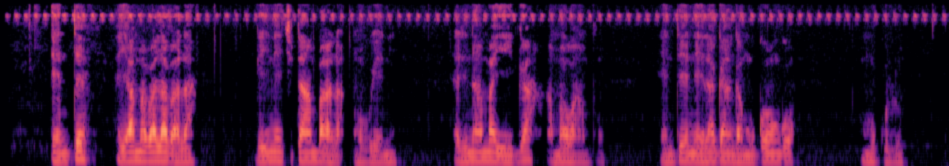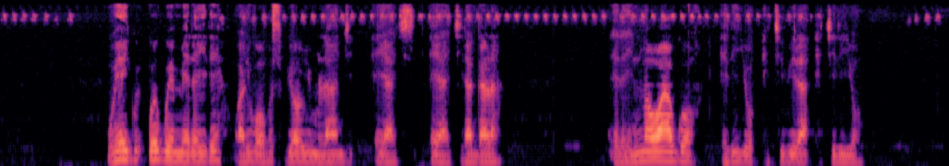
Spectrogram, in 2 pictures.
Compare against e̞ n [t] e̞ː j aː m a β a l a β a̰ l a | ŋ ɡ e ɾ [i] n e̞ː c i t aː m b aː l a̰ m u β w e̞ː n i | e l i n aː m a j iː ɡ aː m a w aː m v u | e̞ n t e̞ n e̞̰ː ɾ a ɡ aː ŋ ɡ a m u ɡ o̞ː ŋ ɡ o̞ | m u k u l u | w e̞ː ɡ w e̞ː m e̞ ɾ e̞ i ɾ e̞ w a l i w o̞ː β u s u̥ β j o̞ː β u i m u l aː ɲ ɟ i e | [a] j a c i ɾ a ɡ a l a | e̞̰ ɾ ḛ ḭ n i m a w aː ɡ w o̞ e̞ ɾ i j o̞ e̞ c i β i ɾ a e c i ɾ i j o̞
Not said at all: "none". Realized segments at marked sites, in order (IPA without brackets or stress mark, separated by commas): t, i, e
